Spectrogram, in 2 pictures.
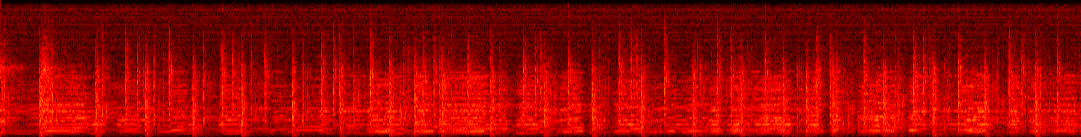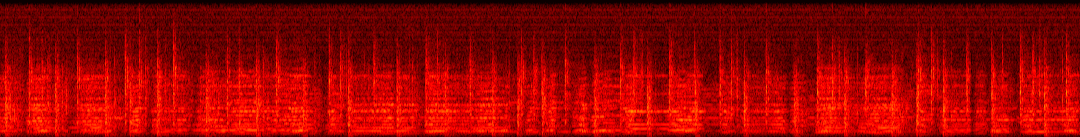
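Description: Polish folk band playing an instrumental tune: accordion chords over a steady beat of drum strikes, with upright bass.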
